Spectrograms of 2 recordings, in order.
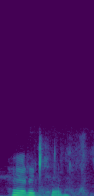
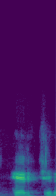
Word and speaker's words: Hercher: Hercher. Hercher es. Con 2 R.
